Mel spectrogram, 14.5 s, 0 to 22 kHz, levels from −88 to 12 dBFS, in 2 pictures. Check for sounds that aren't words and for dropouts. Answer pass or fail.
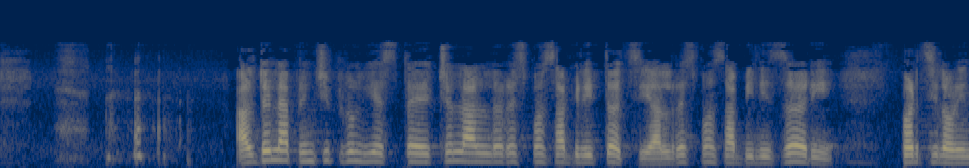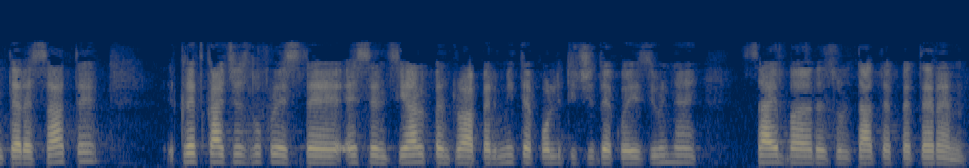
fail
